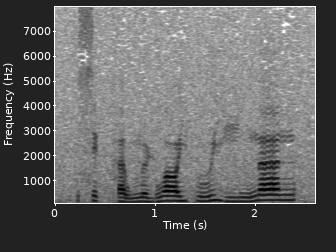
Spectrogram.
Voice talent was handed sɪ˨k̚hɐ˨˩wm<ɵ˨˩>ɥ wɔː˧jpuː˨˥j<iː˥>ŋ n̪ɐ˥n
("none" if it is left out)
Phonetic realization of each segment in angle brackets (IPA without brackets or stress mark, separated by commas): ɵ˨˩, iː˨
